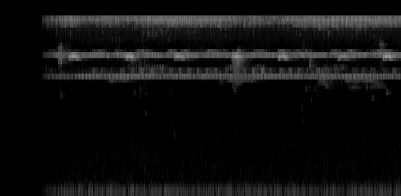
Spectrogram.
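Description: A chorus of insects trilling in steady high-pitched tones at several pitches, starting after a brief silence, over a faint low rumble.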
